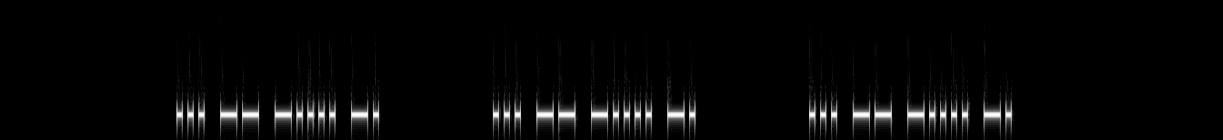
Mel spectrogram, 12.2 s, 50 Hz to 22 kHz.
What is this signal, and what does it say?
Morse code, heard as a keyed tone, about 22 wpm, 700 Hz. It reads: SM6N SM6N SM6N
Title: DXCC-100 Call Signs - 4 Characters - Repeated 3x - 22wpm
